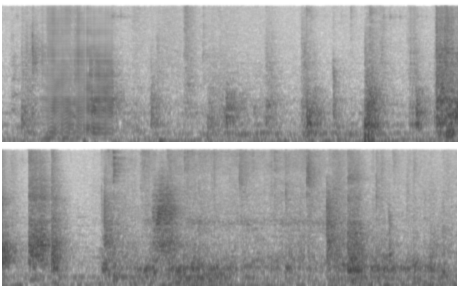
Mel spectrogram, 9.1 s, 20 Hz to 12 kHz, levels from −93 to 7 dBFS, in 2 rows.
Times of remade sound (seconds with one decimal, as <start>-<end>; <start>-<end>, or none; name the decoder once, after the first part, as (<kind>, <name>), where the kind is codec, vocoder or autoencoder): 0.4-1.1 (vocoder, BigVGAN v2)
